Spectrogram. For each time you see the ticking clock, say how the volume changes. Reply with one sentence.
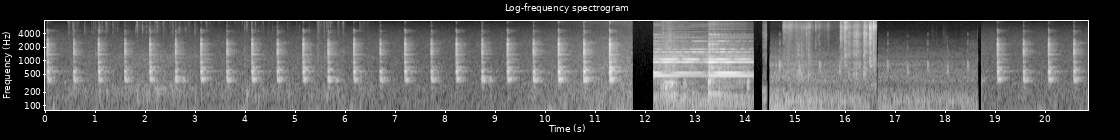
You can hear the ticking clock from 0.0 to 20.8 s, getting louder then quieter.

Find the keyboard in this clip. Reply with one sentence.
The keyboard can be heard from 0.4 to 6.6 s and from 14.3 to 16.6 s.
